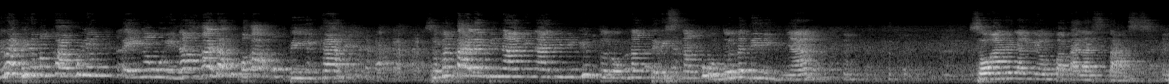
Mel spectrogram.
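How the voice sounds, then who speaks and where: Loud and extremely high-pitched, a woman swings her pitch very widely at a moderate pace, with audible room echo and noticeable background noise. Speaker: preacher. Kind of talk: sermon.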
